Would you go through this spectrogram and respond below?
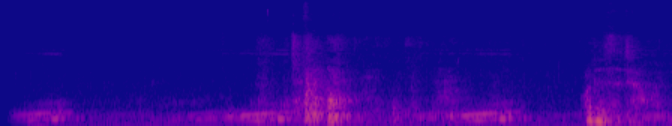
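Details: Irish beagle reacting with dislike to the noise of an electric bike's firmware update: drawn-out rising whining howls repeated several times, mixed with a louder burst and a steady background tone indoors.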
